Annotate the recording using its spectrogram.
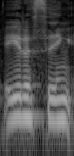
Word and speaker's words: Ada Tseng: I'll spell it for you Ada Tseng, A D A T S E N G.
